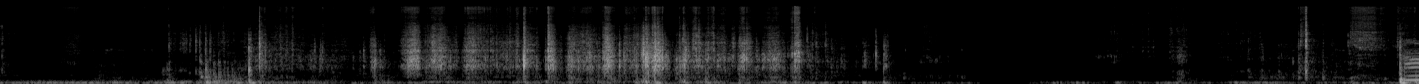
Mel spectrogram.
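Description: Magazine paper being handled and cut out with scissors: rustling paper and rapid scissor snips, densest in the middle, with a few light clicks near the end.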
